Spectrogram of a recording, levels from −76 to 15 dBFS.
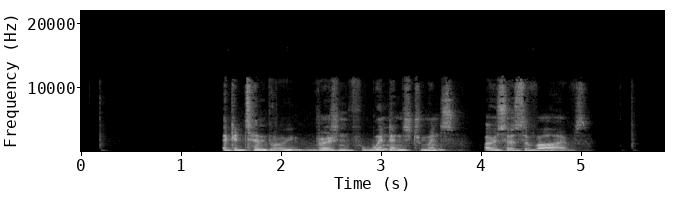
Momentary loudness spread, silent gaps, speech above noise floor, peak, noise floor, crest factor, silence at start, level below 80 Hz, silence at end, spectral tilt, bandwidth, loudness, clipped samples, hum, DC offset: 9 LU; none; 70 dB; -2 dBFS; -85 dBFS; 16 dB; 1.4 s; -56 dBFS; 0.8 s; -6 dB/octave; 12 kHz; -16 LUFS; under 0.1%; none; under 0.1%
